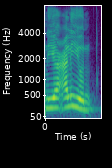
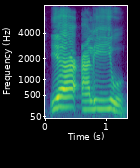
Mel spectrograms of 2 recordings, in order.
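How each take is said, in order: First: The name ends with an added n sound. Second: The name ends in a plain vowel, without n. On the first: The speaker calls it wrong. "bukan ya Aliyun" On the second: The speaker calls it right.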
